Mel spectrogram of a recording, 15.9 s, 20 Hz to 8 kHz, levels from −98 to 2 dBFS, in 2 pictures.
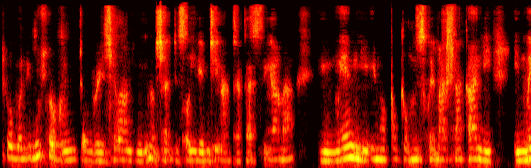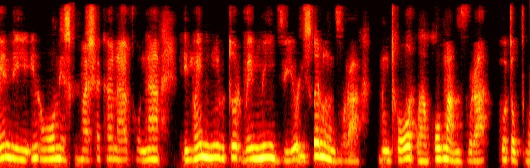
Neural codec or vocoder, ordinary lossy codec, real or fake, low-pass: codec, 16 kHz, 1.1 kbps, Voila-Tokenizer; AAC, 32 kbps; fake; 7.2 kHz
